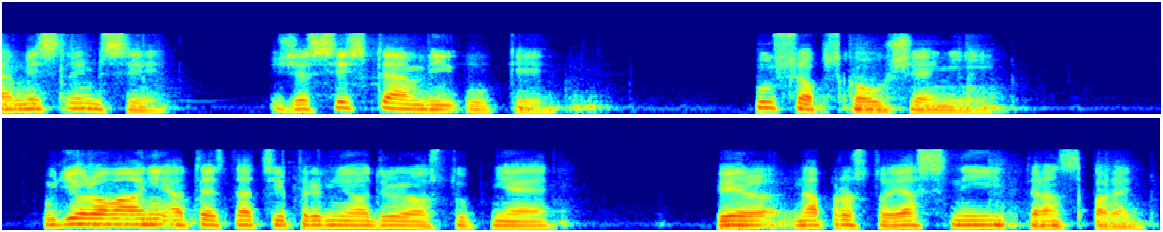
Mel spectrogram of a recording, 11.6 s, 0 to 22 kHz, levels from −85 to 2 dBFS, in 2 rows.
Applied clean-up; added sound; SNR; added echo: neural mask model RNNoise.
